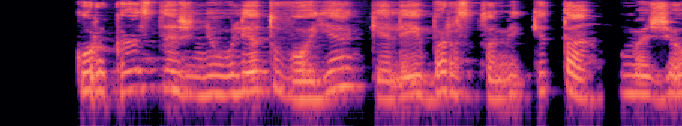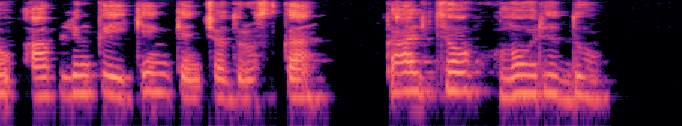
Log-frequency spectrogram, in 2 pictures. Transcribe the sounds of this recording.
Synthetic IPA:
kʊɾkɐsd̪ɐʒʲnʲɛʊlʲiɛt̪ʊʋoːjɛkʲɛlʲɛɪbɐɾst̪oːmʲɪkʲɪt̪ɐmɐʒʲɛʊɑːpʲlʲɪŋkɐɪkʲɛŋʲkʲɛnʲt͡ʃʲɛd̪ɾʊskɐ | kɑːlʲt̪sʲoːflˠoɾʲɪd̪ʊ

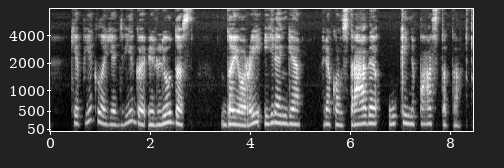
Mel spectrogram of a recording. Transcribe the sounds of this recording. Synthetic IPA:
kʲiɛpʲiːklˠɐjiɛd̪ʲʋʲiːɡɐʔɪɾlʲʊd̪ɐs | d̪ɐjoːɾɐɪʔiːɾʲɛŋʲɡʲɛ | ɾʲɛkɔnst̪ɾɑːʋʲeuːkʲɪnʲɪpɑːst̪ɐt̪ɑː

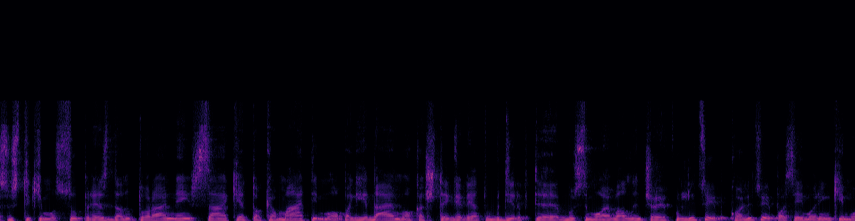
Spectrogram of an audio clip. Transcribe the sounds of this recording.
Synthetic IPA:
sʊsʲɪ̥t̪ʲɪkʲɪmʊsʊpʲɾʲɛzʲɪd̪ʲɛnt̪uɾɐnʲɛɪʃsɑːkʲeːt̪oːkʲoːmɑːt̪ʲiːmoːpɐɡʲɛɪd̪ɑːʋʲɪmoːkɐt̪ʃɪ̥t̪ɐɪɡɐlʲeːt̪uːd̪ʲɪɾʲpʲt̪ʲɪbʊsʲɪmoːjʋɐlʲˠd̪ʲɐnʲt͡ʃʲoːjʊkoːlʲɪtsʲɪjoɪkoːɐlʲɪt̪sʲjɔjɪpoːsʲɛɪmoːɾʲɪŋʲkʲimuː

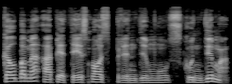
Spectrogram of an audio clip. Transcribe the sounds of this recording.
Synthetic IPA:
kɐlˠbɐmʲɛʔaːpʲiɛt̪ʲɛɪsmoːsʲpʲɾʲɛnʲd̪ʲɪmuːskʊnʲd̪ʲɪma̰ː

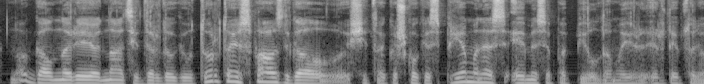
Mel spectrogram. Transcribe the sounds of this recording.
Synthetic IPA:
nʊɡɐlˠnoːɾʲeːjoːnɑːt͡ssʲɪjd̪ɐrd̪ɐʊɡʲɛʊt̪ʊrt̪oːɪʃspɐʊst̪ʲɡɐlˠʃʲiːt̪ɐkɐʃkoːkʲɛspʲɾʲiɛmoːnʲɛseːmʲesʲɪpɐpʲḭːlˠd̪oːmɐɪɪ̰rɪ̰rt̪ɐɪp̚t̪oːlʲɛ̰ʊ

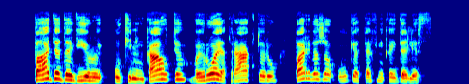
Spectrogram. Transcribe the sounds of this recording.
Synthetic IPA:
pɑːd̪ʲɛd̪ɐʋʲiːɾʊɪuːkʲɪnʲɪŋkɑˑʊt̪ʲɪʋɐɪɾuɔjɛt̪ɾɑːkt̪oɾʲuː | pɐɾʲʋʲɛʒɐʔuːkʲoːt̪ʲɛxʲnʲɪkɐɪd̪ɐlʲɪs

